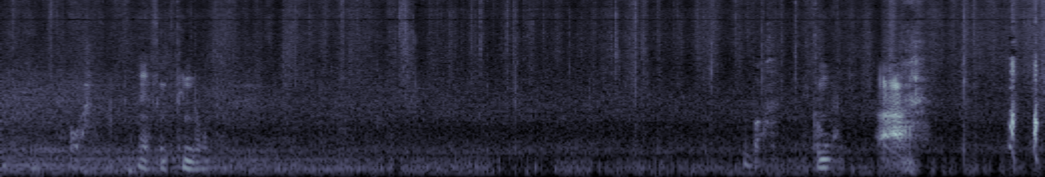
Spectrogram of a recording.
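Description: Shoes are pulled off feet and dropped onto grass with soft thuds.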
